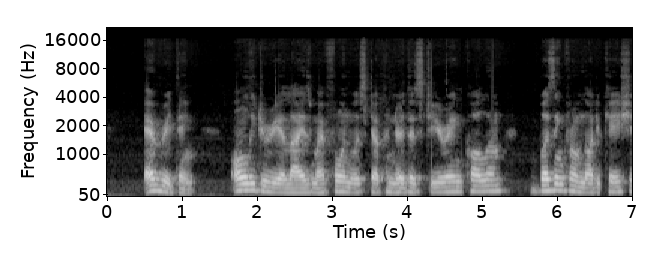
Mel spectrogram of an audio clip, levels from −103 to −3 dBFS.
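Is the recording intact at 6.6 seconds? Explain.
No. Damaged data in a compressed stream hits at 6.57 s: corrupted bytes make the decoder misread those frames and lose sync, so it skips ahead hunting for the next valid frame header, leaving a brief chirp or blip in the speech.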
